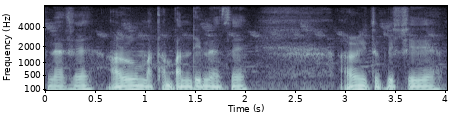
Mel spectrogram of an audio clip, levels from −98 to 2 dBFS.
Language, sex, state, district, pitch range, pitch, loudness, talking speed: Nagamese, female, Nagaland, Dimapur, 85-90 Hz, 85 Hz, -20 LUFS, 105 wpm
